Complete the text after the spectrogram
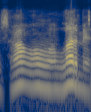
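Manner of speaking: put-on gruff, rough, almost gravelly voice. A game master voices the man inside answering the one at the door, gruff, almost gravelly voice. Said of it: "this kind of gruff, almost gravelly voice".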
